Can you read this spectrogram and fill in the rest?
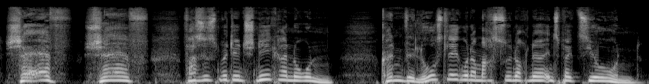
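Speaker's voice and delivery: high calling across a hall; shouting. A narrator's reading. Elf calling Santa across the hall, urgent shout. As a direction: call out urgently to the boss. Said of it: "rief jemand".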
